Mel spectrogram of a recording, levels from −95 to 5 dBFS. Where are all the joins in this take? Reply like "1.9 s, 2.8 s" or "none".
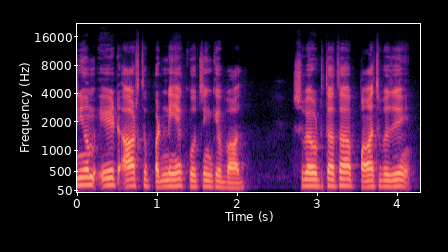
none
